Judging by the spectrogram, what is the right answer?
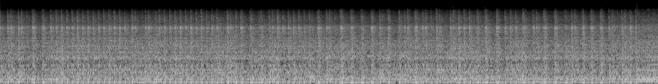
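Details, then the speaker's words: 1979 John Deere Cyclone 340 two-stroke snowmobile, revived after sitting, running on choke: loud, choppy, uneven hammering beat that won't settle. Fuel pump works but little fuel drawn; owner suspects fuel starvation or a dirty carburettor idle circuit. "I was running it with the choke on there at the end so either it's not pulling enough fuel or the idle circuit and the carb is all"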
